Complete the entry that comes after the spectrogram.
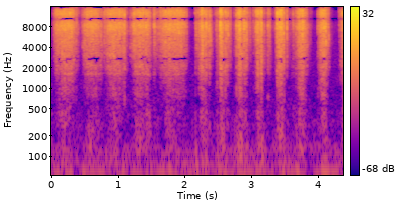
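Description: Long nails scratch the coarse fiber surface of a dry natural loofah slab, giving a bright, raspy scraping sound with almost no low end. The first half has long, even strokes, and the second half turns into quicker, shorter scratches in an uneven rhythm.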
